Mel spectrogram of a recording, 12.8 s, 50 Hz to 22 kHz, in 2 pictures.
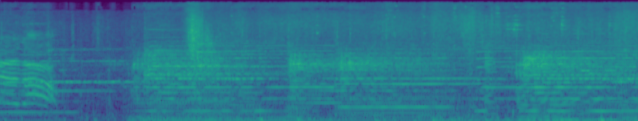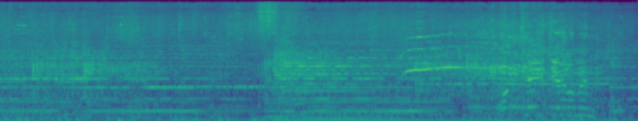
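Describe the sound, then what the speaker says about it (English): Horses in Red Dead Redemption 2 neigh and whinny loudly over hoof clip-clop, with rain falling and a musical score underneath, several whinnies spread across the scene. "Get your horses ready."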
